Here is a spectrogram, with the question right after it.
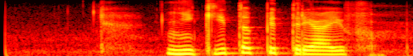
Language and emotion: Russian, neutral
